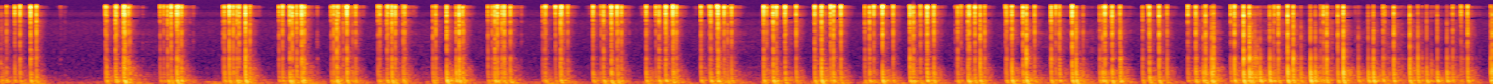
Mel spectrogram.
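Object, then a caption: Laminate countertop. Natural fingernail tips tap rapidly, close up, on a flat, solid, beige speckled laminate countertop. The taps come in quick bursts of dull, low thunks that die away almost instantly, with brief pauses that blur into a steady patter toward the end.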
